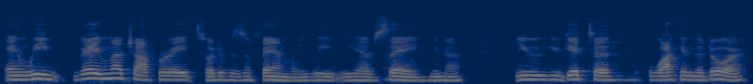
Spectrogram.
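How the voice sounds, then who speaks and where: A middle-aged theater director hosting a post-show discussion, reflective and halting, often repeating words. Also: medium pitch, a little mellow. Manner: reflective, halting with word repetitions.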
